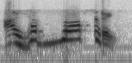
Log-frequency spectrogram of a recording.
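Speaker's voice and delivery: high-pitched helpless protest; acted-out panicked admission; retold panic. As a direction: pitch it way up, mock desperate. Panicking at having no ID.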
